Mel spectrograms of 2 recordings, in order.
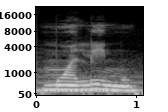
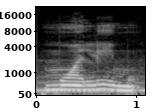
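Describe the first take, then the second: The two takes are said the same way.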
